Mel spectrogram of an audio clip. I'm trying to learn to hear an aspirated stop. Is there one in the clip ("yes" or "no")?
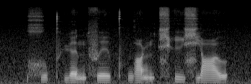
yes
